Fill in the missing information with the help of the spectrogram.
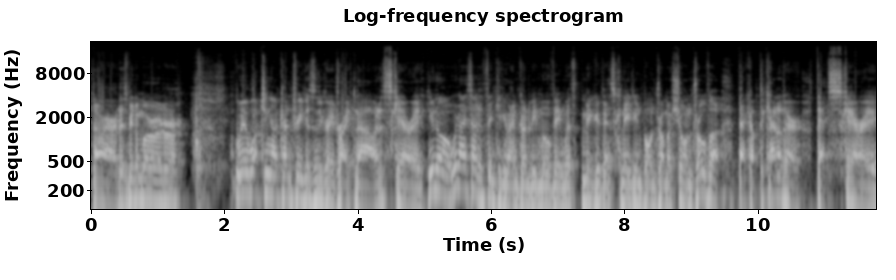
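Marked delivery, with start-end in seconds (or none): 0.0-1.4 Belfast accent impression. Remarking on how they sound, the speaker jokes in a Belfast detective accent. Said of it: "sound like a Belfast detective".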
